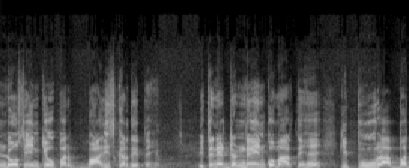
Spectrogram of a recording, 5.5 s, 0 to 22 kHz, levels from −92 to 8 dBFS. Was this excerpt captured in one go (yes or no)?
yes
